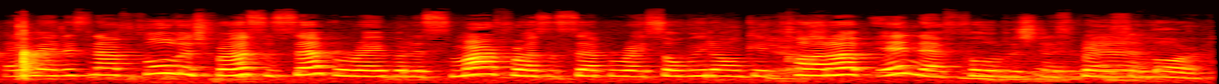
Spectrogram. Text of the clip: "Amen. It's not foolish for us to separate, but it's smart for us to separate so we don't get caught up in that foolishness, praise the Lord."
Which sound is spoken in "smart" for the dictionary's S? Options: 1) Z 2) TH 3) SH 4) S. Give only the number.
4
